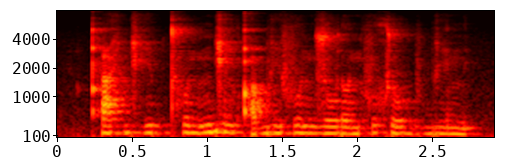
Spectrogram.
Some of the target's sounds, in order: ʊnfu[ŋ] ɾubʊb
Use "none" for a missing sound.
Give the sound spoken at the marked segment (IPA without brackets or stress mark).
x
